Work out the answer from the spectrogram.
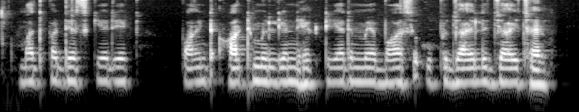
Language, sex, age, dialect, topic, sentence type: Maithili, male, 18-24, Bajjika, agriculture, statement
